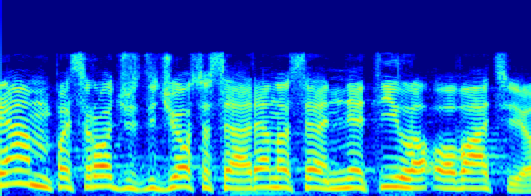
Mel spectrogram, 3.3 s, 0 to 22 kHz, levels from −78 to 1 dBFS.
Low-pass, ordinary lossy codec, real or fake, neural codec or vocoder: 7.2 kHz; Opus, 64 kbps; real; none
